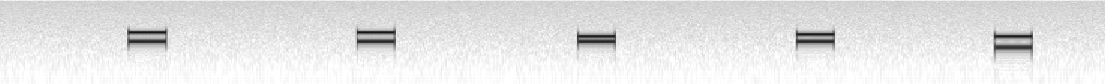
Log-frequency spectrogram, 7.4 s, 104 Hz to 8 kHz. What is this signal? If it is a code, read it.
DTMF, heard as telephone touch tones, dialled by hand, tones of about 250 ms. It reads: # # * 0 1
